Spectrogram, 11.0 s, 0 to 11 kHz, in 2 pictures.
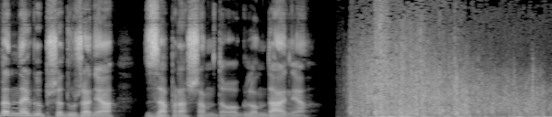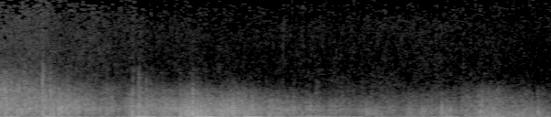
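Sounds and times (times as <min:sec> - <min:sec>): thunder rumbling: 0:03.4 - 0:11.0.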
